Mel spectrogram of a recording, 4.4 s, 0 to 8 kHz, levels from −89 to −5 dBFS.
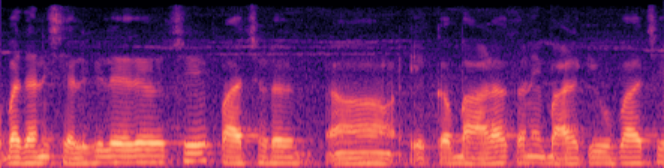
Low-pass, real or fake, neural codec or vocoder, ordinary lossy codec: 7.2 kHz; real; none; none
